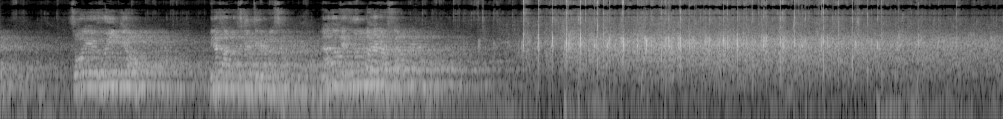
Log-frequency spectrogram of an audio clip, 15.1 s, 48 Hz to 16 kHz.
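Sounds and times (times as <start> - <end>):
sharp nearby claps: 7.0 - 15.0
crowd applauding: 7.1 - 15.0.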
